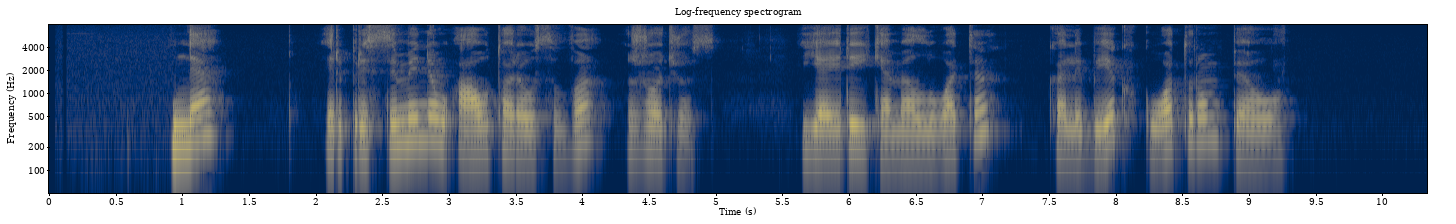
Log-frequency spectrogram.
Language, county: Lithuanian, Kaunas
